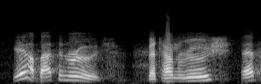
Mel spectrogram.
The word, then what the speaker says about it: Baton Rouge: you are you're in B Rouge did I pronounce that right yeah Baton Rouge batan Rouge that's how they say It Baton Rouge batan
